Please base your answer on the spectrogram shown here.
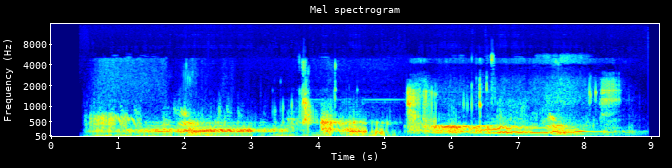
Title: What Is That Sound?? Part 2 (A Stomach Growl Video - Request)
